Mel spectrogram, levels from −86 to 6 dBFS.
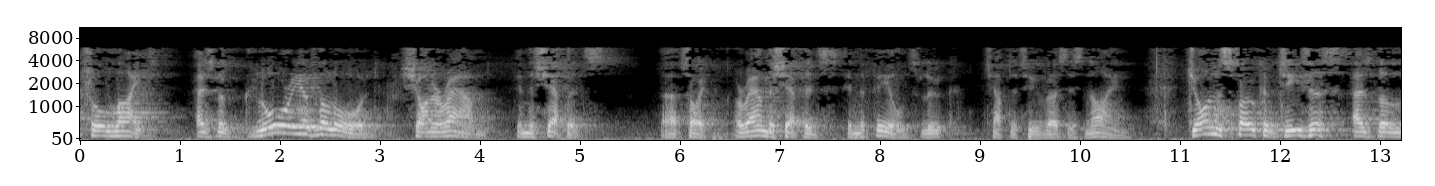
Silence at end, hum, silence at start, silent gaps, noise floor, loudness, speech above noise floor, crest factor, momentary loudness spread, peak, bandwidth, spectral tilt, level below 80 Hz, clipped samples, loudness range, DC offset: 0 s; none; 0 s; none; -41 dBFS; -16 LUFS; 25 dB; 16 dB; 15 LU; 0 dBFS; 6.2 kHz; -7 dB/octave; -42 dBFS; under 0.1%; 5 LU; under 0.1%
